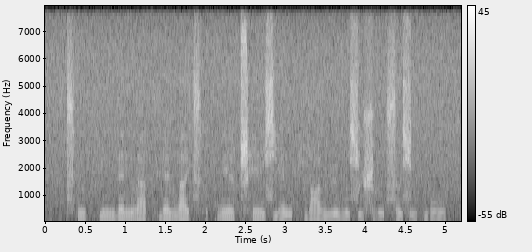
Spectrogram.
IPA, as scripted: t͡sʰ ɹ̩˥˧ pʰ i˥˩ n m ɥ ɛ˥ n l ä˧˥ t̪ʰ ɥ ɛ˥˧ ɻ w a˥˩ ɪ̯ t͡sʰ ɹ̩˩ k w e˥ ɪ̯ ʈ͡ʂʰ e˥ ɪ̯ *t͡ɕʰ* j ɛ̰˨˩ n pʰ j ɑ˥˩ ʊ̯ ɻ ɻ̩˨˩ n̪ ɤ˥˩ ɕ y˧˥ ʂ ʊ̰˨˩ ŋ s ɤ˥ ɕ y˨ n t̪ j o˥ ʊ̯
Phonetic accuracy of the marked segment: incorrect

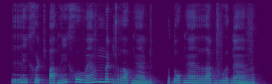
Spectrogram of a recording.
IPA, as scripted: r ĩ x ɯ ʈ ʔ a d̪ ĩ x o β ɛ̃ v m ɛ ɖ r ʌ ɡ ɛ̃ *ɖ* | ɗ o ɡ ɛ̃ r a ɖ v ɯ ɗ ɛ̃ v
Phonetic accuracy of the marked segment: correct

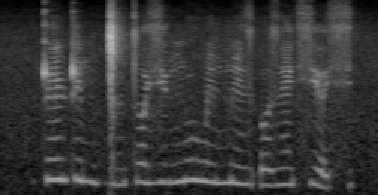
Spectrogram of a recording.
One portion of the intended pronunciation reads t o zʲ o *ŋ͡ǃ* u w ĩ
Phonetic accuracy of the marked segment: incorrect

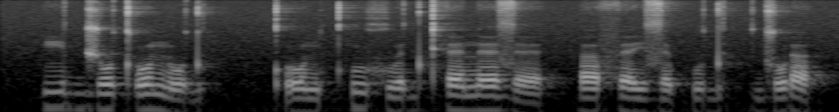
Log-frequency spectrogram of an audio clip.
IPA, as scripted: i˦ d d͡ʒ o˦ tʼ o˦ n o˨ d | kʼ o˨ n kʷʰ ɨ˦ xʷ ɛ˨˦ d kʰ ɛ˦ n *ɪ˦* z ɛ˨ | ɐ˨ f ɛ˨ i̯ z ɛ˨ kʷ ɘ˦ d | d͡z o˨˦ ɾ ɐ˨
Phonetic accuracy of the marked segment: incorrect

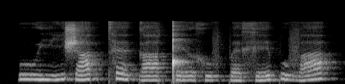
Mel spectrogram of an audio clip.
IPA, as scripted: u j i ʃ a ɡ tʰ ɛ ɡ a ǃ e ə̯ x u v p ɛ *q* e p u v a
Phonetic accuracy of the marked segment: incorrect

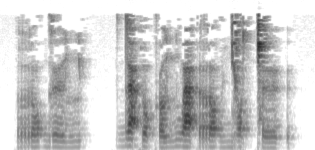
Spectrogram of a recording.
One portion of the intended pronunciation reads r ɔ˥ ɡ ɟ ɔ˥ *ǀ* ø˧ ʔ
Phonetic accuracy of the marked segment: correct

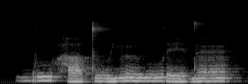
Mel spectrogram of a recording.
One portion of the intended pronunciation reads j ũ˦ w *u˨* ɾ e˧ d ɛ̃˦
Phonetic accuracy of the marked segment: incorrect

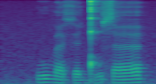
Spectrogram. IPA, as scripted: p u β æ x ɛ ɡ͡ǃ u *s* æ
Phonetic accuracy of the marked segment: correct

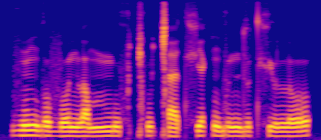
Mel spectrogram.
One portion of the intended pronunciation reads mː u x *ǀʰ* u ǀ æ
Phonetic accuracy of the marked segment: correct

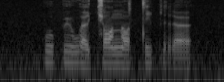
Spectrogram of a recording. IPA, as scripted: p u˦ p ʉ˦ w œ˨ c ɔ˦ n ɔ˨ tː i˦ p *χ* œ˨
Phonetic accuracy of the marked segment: incorrect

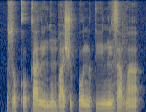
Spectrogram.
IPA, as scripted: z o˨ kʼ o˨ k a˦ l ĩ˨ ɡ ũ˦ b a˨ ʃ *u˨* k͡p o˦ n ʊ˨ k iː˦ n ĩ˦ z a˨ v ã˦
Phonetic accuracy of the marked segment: incorrect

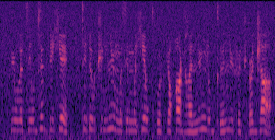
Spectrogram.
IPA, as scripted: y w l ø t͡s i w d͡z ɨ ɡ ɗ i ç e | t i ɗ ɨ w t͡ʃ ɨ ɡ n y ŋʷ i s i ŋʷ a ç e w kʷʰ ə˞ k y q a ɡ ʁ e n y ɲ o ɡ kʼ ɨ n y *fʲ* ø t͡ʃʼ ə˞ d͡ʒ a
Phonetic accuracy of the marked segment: incorrect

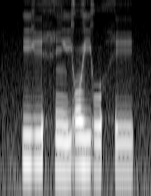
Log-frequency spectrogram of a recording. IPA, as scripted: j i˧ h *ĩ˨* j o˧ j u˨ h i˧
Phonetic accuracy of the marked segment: correct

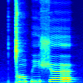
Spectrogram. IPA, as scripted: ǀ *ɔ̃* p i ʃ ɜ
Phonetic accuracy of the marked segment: correct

